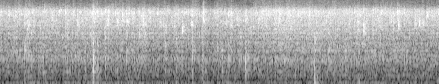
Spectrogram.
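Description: Chicken pakora dry-fries in a pan with a steady, loud sizzle and crackle, with occasional faint stirring taps throughout.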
